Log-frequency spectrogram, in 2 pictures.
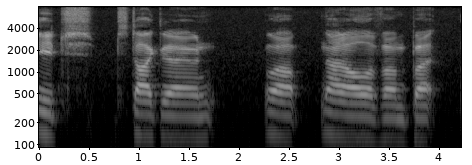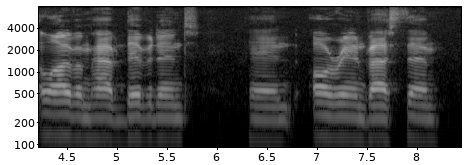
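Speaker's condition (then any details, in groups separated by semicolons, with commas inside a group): Cerebral palsy, spastic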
